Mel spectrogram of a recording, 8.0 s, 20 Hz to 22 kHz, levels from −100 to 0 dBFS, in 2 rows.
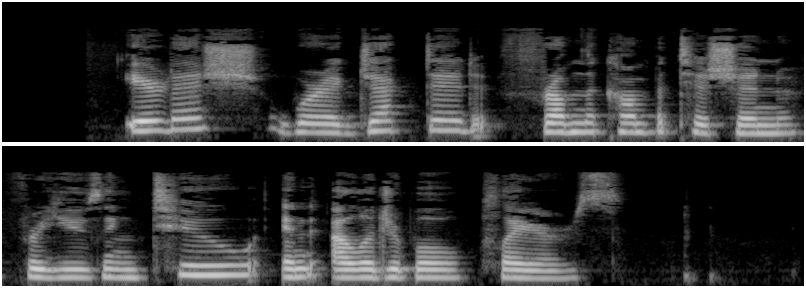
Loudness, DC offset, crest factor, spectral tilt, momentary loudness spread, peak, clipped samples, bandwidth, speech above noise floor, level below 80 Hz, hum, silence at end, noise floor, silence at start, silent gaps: -28 LUFS; under 0.1%; 20 dB; -4.5 dB/octave; 9 LU; -10 dBFS; under 0.1%; 11.5 kHz; 41 dB; -76 dBFS; none; 0.95 s; -69 dBFS; 0.6 s; none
